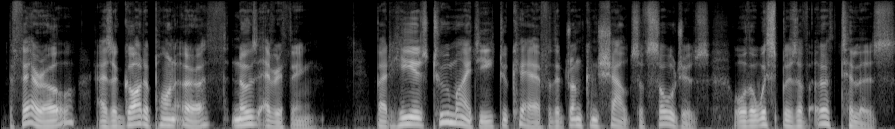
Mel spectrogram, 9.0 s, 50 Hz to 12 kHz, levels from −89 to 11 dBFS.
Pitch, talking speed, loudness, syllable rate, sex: 110 Hz, 190 wpm, -20 LUFS, 4.9 syllables/s, male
